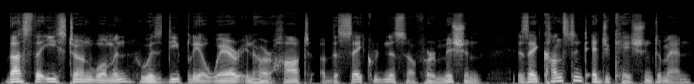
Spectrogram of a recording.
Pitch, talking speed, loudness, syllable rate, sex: 100 Hz, 200 wpm, -20 LUFS, 5.5 syllables/s, male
